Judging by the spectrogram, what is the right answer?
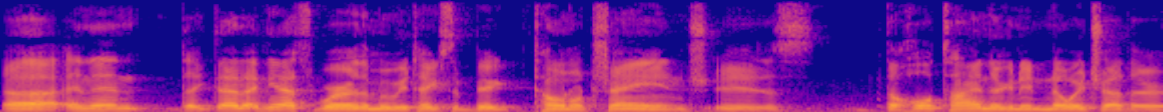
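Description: A man's medium-pitched voice, an ordinary speaking voice, with lively intonation and a moderate pace. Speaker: movie podcast host. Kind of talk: casual chat, movie review. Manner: joking, casual.

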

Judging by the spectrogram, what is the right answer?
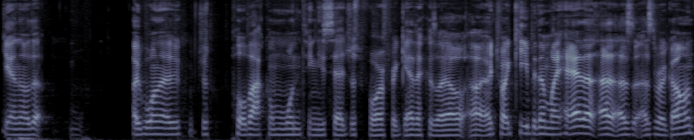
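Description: In an Irish accent, a man talks at a very fast pace in a fairly high voice with monotone, flat intonation and a dry, close sound with no echo. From Ireland. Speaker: podcast host and fitness trainer. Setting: video call across time zones.

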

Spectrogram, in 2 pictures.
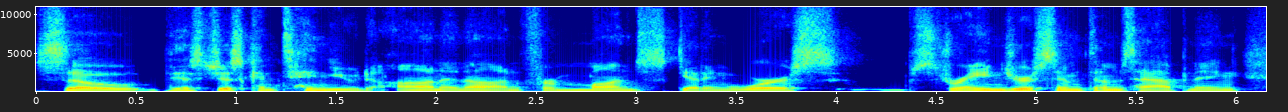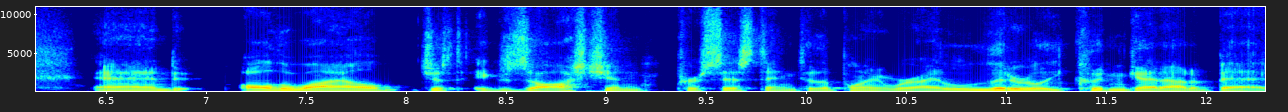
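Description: Speaking in a New York accent, a man uses a fairly low pitch with ordinary pitch variation. He talks at a fairly slow pace against a quiet background. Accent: New York American. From Long Island, New York. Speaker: neuroplasticity coach. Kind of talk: interview.

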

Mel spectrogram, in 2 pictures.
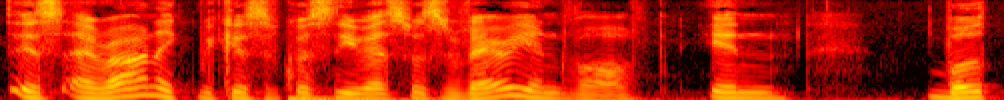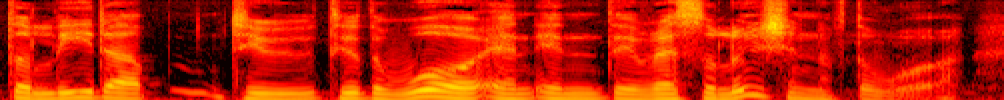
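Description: A man with a Vietnamese accent, fairly high in pitch, with ordinary pitch variation. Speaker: doctoral researcher. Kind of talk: interview. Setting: studio.

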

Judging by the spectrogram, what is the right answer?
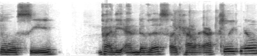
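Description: At a moderate pace, a man with medium pitch and fairly even intonation talks in a plain, everyday voice. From Nova Scotia, Canada. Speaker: singer-songwriter. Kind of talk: casual chat.

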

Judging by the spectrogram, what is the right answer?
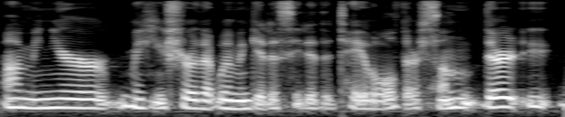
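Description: Recorded very cleanly over a silent background, a woman talks at a medium pitch with vocal fry. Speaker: podcast host. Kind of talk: interview conversation.

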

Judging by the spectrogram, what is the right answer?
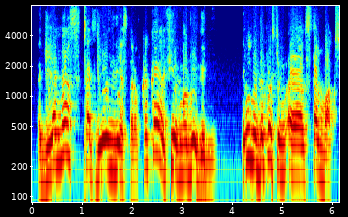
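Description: Lively intonation carries this very slow delivery, with music playing in the background. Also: man. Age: 70s. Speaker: retired investor and author. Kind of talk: casual chat.

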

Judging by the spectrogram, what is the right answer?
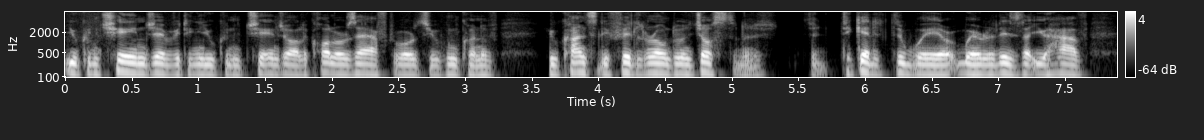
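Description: In a very clean recording with a silent background, a man speaks with a Cork accent at medium pitch. His tone is dark and mellow, and his intonation is monotone and flat. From Cork, Ireland. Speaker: digital artist. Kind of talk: casual chat.

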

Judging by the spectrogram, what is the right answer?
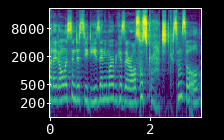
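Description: Fairly high in pitch, a woman talks with fairly even intonation over noticeable background noise. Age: 40s. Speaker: storyteller. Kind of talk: live storytelling. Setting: stage with audience. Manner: halting.

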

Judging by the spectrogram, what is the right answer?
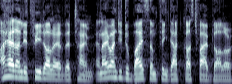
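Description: Fairly high-pitched male voice with a Nepali accent and lively intonation. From southern Bhutan, Nepali-speaking community. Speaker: refugee, ESL teacher. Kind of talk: personal testimony to an audience. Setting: speaking in front of a live audience. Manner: halting, hesitant non-native speech.

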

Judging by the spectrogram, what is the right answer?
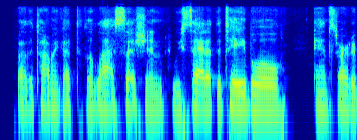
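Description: A woman speaks at a moderate pace with lively intonation and vocal fry, recorded in a dry, close sound with no echo. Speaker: midwife. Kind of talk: interview testimony.

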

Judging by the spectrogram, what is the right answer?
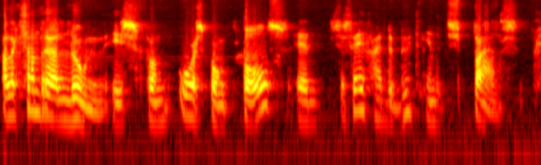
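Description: A man talks at a fairly slow pace in a Dutch accent. He leaves hardly any pauses, and his loudness swings widely. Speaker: podcast host. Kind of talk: interview; scripted introduction. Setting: home recording, attic or cellar. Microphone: poor sound quality.

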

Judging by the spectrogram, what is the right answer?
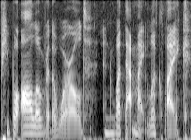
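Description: A woman with a Californian accent on a very clean recording with a silent background. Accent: General American (California). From Northern California. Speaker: missionary. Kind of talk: interview testimony.

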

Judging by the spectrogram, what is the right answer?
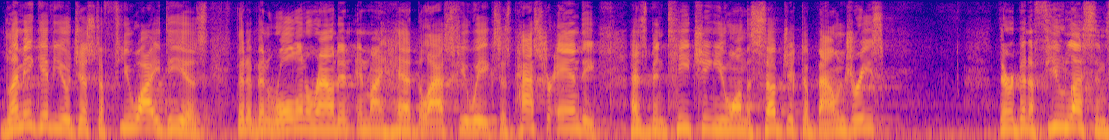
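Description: With audible room echo around him, a man talks in a bright, sharp tone at a high pitch. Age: 60s. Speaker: pastor. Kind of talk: sermon. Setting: church.

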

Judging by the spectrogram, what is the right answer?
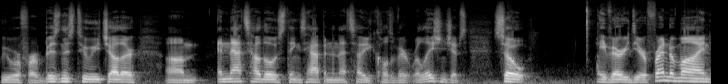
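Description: With ordinary pitch variation, a man's voice comes across as an ordinary speaking voice. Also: very clean recording, silent background. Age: 40s. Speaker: podcast co-host and entrepreneur. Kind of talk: casual chat.

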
